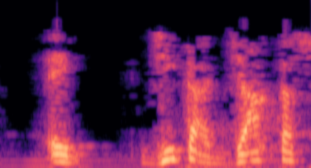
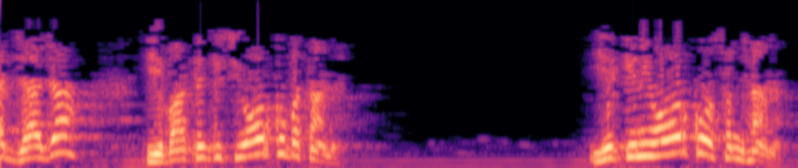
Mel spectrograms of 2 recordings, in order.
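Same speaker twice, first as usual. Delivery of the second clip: acted father waving his son off, high-pitched; retold indignant brush-off, pitched high; angry dismissal; 6 semitones higher than usual. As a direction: dismiss him like an offended father.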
